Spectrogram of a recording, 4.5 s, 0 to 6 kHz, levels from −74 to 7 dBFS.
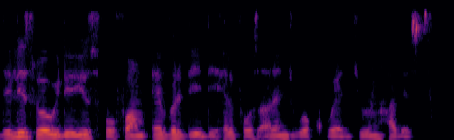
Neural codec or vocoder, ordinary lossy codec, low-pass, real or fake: none; none; 5.4 kHz; real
